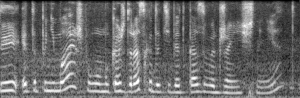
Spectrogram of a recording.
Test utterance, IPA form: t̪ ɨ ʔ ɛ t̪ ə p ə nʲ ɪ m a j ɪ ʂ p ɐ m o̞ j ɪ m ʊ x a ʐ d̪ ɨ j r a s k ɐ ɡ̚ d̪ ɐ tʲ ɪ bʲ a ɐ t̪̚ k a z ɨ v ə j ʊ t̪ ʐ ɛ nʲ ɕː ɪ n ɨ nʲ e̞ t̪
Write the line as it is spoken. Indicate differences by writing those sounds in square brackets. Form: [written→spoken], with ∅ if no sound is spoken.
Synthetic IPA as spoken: t̪ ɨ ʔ ɛ t̪ ə p ə nʲ ɪ m a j ɪ ʂ p ɐ m o̞ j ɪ m ʊ [x→k] a ʐ d̪ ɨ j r a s k ɐ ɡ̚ d̪ [ɐ→a] tʲ ɪ bʲ [a→e] ɐ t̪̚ k a z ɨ v ə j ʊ t̪ ʐ ɛ nʲ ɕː ɪ n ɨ nʲ e̞ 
